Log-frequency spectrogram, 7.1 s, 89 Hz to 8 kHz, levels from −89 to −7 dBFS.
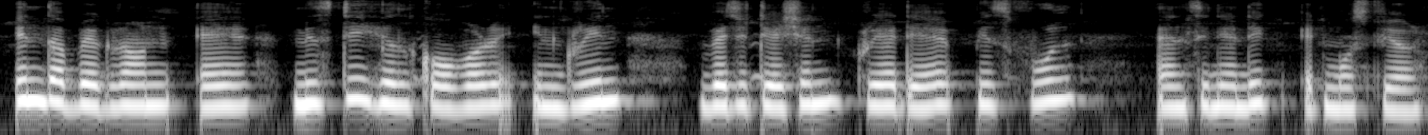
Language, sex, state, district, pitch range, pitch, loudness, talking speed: English, female, Arunachal Pradesh, Lower Dibang Valley, 230-260 Hz, 240 Hz, -15 LUFS, 135 wpm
